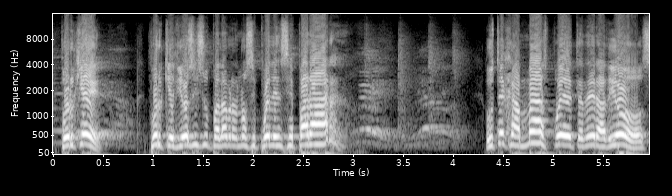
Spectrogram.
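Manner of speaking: loud, high preaching voice, full force; fiery preaching. Acted. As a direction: preach it out, shouting to the congregation.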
